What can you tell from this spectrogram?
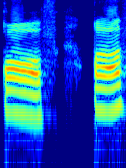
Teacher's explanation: زبان کی جڑ تالو کی طرف بلند ہوتی ہے یا اٹھتی ہے. آگے سے نہیں اٹھتی، پیچھے سے اٹھتی ہے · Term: استعلاء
